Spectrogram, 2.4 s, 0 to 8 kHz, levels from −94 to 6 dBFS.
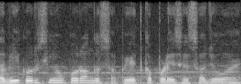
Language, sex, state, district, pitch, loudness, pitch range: Hindi, male, Uttar Pradesh, Hamirpur, 160 Hz, -16 LUFS, 145-180 Hz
